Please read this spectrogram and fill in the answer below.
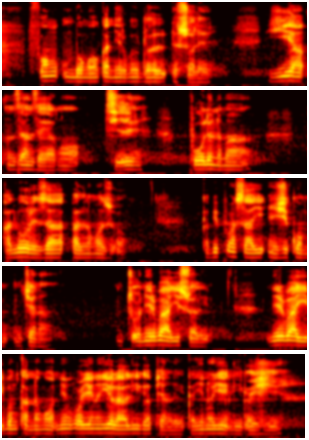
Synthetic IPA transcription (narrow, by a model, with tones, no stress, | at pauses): fɔ˦ŋm̩˦bɔ˨ŋɔ˨ka˨nɨ˦ɾɨ˦ba˦dɔ˦ldɨ˨sɔ˨lɨ˨ | ji˦ja˦n̩˦za˦nza˨ja˨ŋɔ˨ | tʰɪ˨ʔɪ˦ | pʰoː˦lɨ˦nɨ˨maː˦ | ka˨lo˦ɾɨ˨za˦pa˦lnɨ˦ŋɔ˦zʊ̰˨ʔʊ˨ | ka˨bi˦pʰsaː˦ji˦n̩˦ʒi˦ko˦mn̩˦t͡ʃɛ˦na˨ | n̩˦tʊ˨ʔʊ˨nɨ˦ɾɨ˦ba˦˨ji˦sa˨lɨ˨ | nɨ˦ɾɨ˦βa˦˨ji˦bɨ˦ŋka˨nːɨ˦ŋɔ˦nɨ˦n˦vʊ˦ʔʊ˦ji˦nɨ˦jɛ˦la˨liː˦ɡa˦pɛ˨nlɨ˨ka˨ji˦no˦jɛ˦liː˦ɡa˨ʒi˦e˦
